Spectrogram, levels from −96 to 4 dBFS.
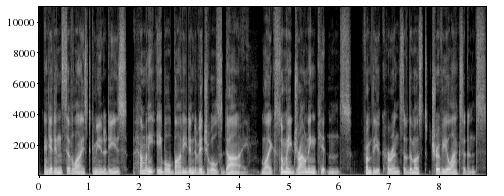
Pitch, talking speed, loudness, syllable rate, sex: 100 Hz, 160 wpm, -19 LUFS, 5.6 syllables/s, male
